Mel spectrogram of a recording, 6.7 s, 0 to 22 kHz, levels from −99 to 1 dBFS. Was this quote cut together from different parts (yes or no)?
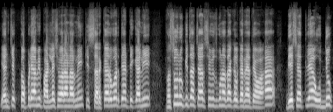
yes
